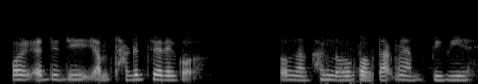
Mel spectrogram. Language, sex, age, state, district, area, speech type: Manipuri, female, 18-30, Manipur, Senapati, rural, conversation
